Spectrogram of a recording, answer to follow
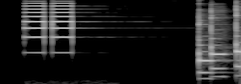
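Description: Two short, identical high electronic beeps in quick succession, a phone notification sound effect.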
